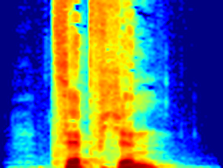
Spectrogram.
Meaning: 1. diminutive of Zapfen 2. uvula 3. suppository
- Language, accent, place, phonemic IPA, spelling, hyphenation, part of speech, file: German, Germany, Berlin, /ˈt͡sɛp͡fçn̩/, Zäpfchen, Zäpf‧chen, noun, De-Zäpfchen.ogg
